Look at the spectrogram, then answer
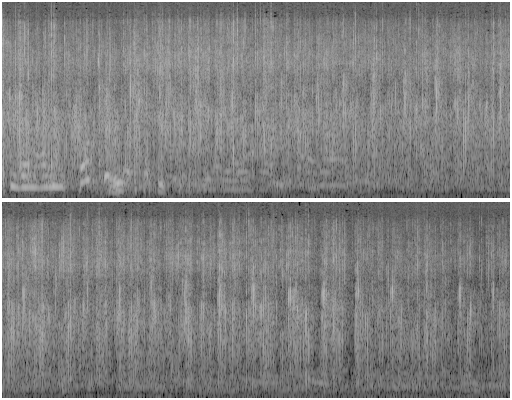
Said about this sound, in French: Pardon. Euh, merci, euh, merci pour les applaudissements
